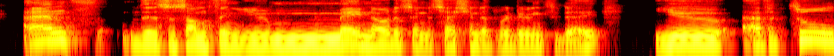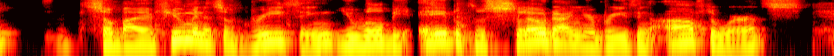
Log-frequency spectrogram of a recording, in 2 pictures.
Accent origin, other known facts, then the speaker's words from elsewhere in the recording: Netherlands; accent: Dutch; English is a second language; I live in Amsterdam. Mm. As you may have heard, my accent, very Dutch accent, and I have 5 kids here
